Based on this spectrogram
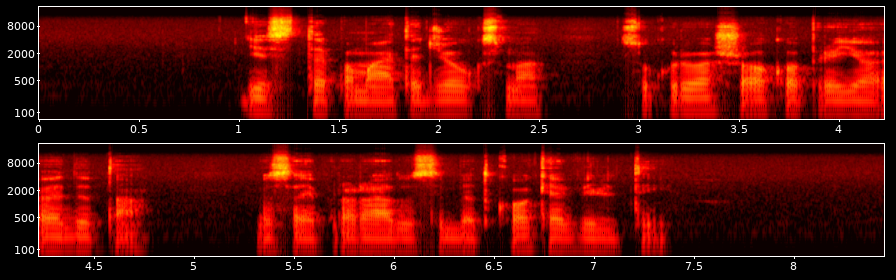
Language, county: Lithuanian, Vilnius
